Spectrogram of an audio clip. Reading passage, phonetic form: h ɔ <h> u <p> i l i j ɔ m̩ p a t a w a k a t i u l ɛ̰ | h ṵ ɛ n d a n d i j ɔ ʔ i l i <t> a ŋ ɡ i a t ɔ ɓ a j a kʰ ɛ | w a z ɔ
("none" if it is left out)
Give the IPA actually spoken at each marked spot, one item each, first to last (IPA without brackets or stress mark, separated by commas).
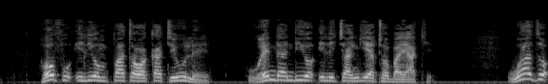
f, ʔ, t͡ʃ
